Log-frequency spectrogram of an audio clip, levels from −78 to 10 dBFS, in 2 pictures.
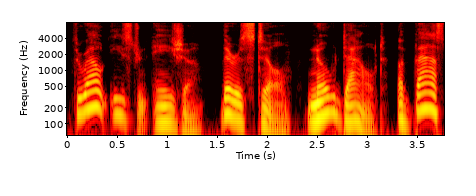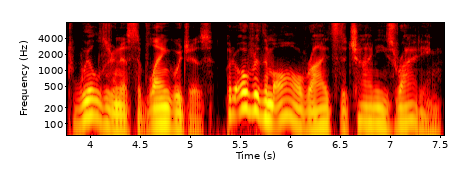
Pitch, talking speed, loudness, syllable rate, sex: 115 Hz, 165 wpm, -20 LUFS, 4.9 syllables/s, male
